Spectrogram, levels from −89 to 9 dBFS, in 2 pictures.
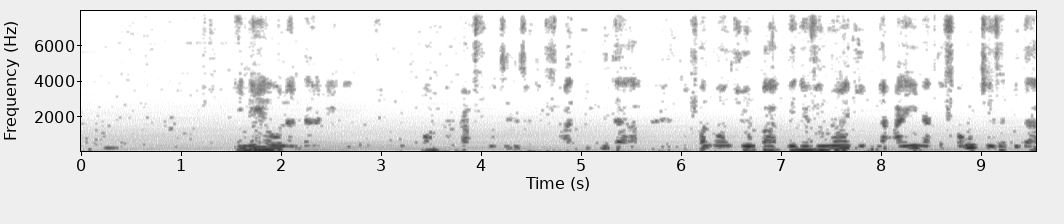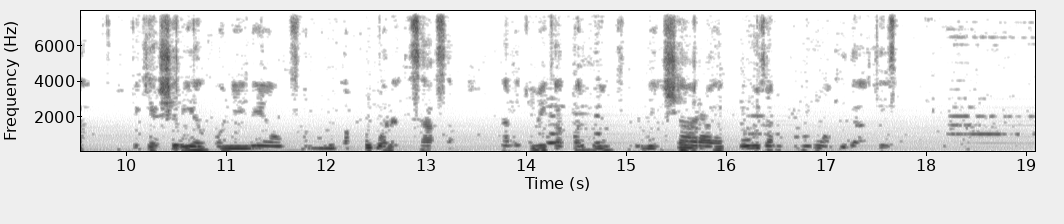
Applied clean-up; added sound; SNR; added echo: classical method spectral subtraction.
